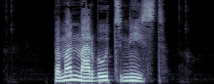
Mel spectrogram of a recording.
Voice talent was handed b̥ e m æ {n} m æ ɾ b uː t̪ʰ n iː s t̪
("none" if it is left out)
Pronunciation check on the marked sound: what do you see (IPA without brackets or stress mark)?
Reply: n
